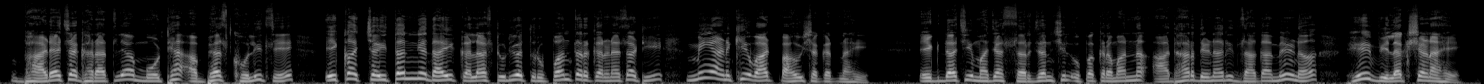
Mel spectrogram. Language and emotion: Marathi, happy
